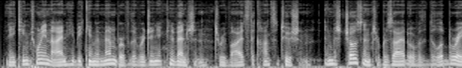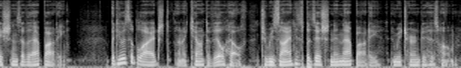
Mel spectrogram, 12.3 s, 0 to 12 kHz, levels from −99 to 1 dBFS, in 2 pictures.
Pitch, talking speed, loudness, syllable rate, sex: 115 Hz, 235 wpm, -21 LUFS, 7.1 syllables/s, male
